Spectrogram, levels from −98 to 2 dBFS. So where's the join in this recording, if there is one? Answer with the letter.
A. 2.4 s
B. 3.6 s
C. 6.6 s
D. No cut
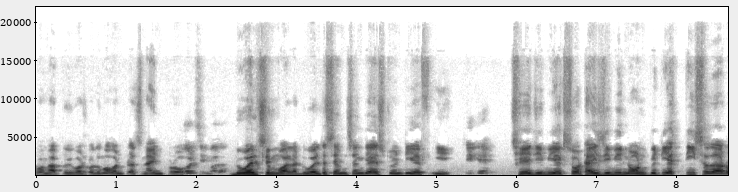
B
